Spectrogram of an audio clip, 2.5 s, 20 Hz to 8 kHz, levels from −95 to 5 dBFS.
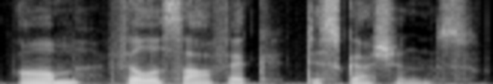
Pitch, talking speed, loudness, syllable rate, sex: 190 Hz, 75 wpm, -18 LUFS, 3.9 syllables/s, female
